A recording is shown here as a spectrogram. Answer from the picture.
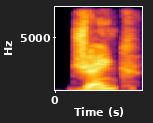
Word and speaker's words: Cenk: do me a favor Google Jank Young Turks that's spelled Cen K Young Turks try to find an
